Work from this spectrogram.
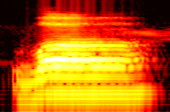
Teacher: ऊपर के दांत और नीचे के होंठ से बोला जाता है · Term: दंतोष्ट अक्षर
